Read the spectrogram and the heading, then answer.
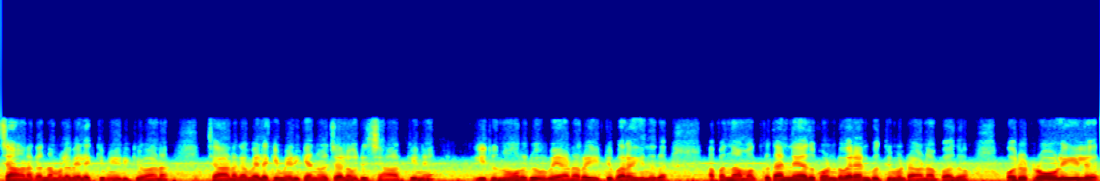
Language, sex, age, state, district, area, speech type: Malayalam, female, 30-45, Kerala, Alappuzha, rural, spontaneous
